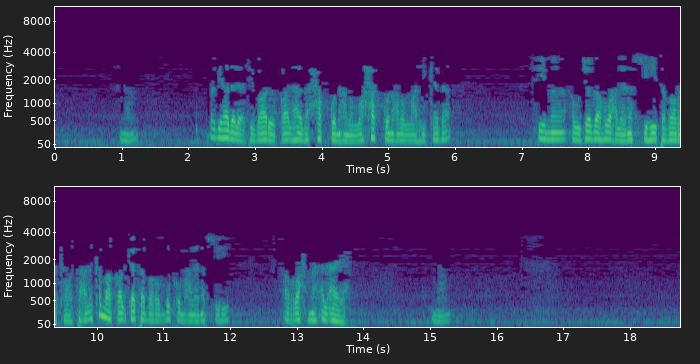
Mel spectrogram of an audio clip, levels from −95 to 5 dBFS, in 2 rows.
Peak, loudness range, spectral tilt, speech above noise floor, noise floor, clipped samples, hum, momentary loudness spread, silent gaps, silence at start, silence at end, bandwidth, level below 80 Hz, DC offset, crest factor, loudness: -10 dBFS; 14 LU; -12.5 dB/octave; 31 dB; -59 dBFS; under 0.1%; none; 12 LU; none; 0.95 s; 2.8 s; 3.9 kHz; -54 dBFS; under 0.1%; 20 dB; -29 LUFS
